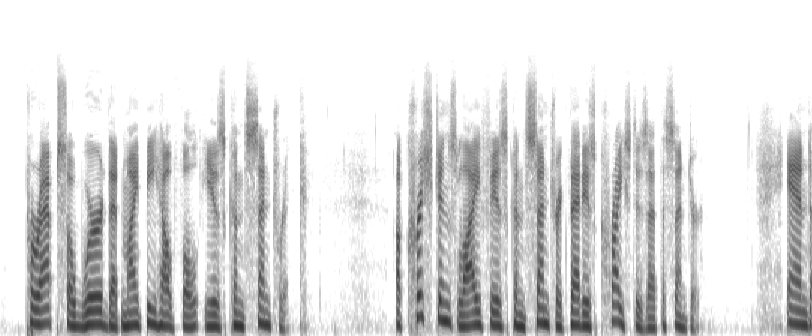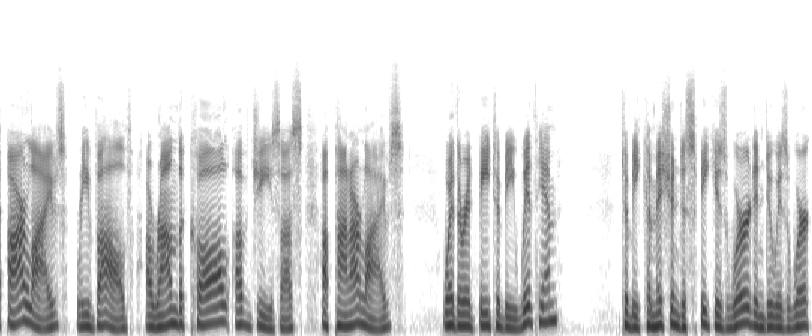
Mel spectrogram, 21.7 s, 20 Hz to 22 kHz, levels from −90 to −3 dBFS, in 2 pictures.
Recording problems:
muffled; slightly; fading above 3.5 kHz

